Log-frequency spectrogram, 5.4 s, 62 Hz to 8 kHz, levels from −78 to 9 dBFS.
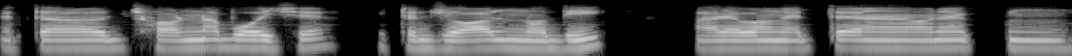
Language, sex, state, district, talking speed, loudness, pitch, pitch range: Bengali, male, West Bengal, Jalpaiguri, 145 wpm, -16 LUFS, 125 Hz, 125-130 Hz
